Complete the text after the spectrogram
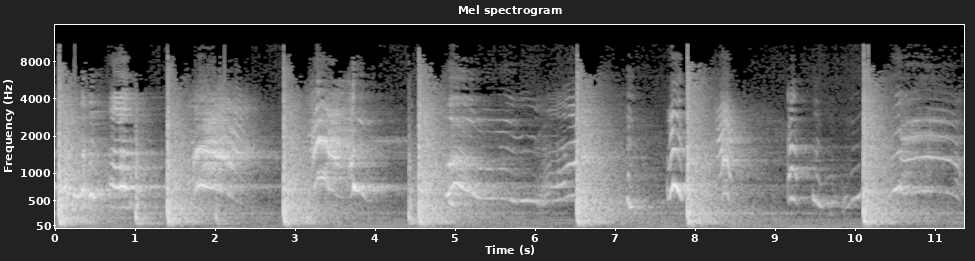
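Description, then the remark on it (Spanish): A wooden door is smashed down hard over a person's head again and again, about eight heavy, loud thuds in an uneven rhythm, each followed by a short voiced cry or groan. “Voy a romper la puerta sobre su cabeza.”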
